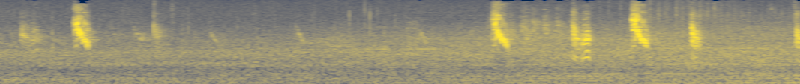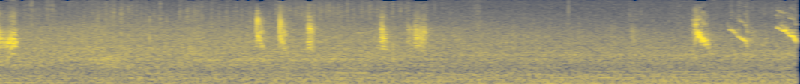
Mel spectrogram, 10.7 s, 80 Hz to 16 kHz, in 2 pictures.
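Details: Several sparrows coming to be fed at a post at a Tenmangu shrine, 26 May 2024: scattered bright, clipped chirps, some in quick clusters, with quieter twitters between them against a low rumble.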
